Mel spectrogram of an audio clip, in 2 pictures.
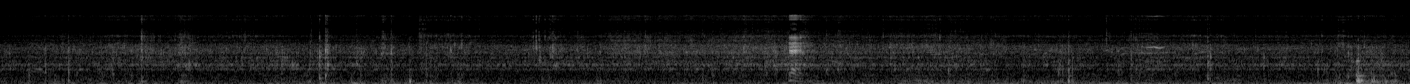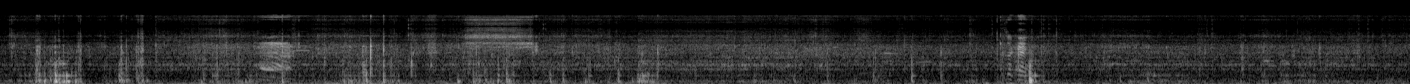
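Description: Steady flowing noise of river rapids around a kayak, with the kayak paddles splashing in the water now and then; the loudest splashes come about halfway through.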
